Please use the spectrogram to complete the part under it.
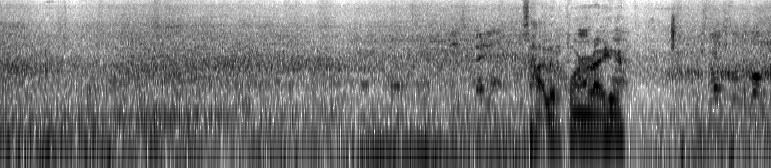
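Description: Traffic rumbles steadily along a street outdoors.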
